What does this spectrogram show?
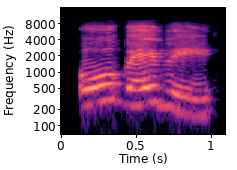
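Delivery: ordinary talk, nothing marked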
